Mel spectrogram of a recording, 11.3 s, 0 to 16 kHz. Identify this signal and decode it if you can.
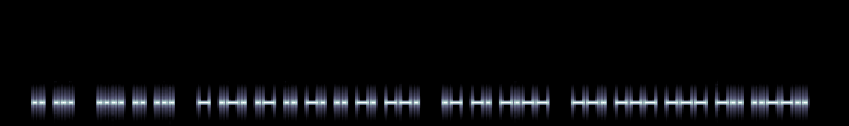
Morse code, heard as a keyed tone, about 25 wpm, 700 Hz. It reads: IS HIS TRAINING ANY GOOD?
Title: Sentences from Top 1000 Words - Review Part 4 - 25wpm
